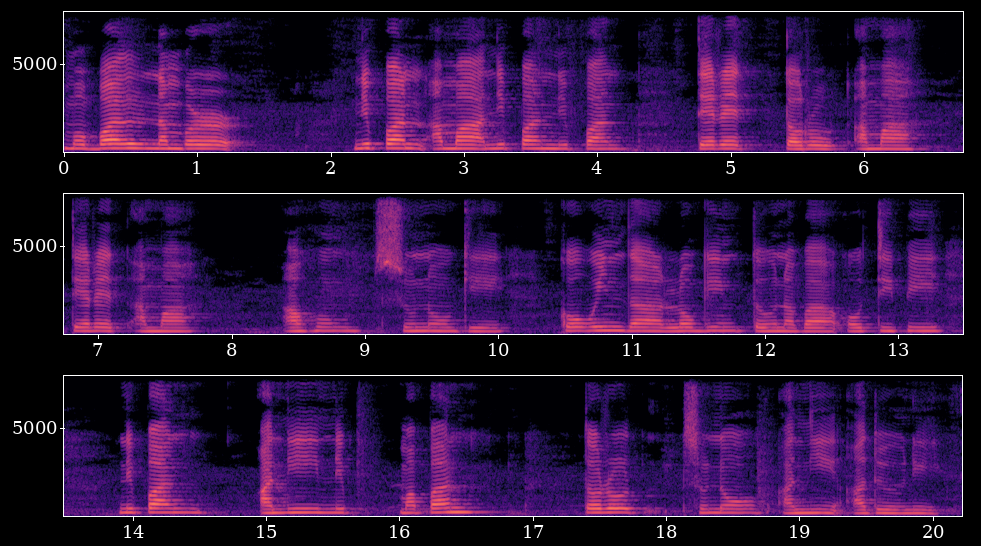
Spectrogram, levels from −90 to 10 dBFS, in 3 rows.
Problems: none marked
